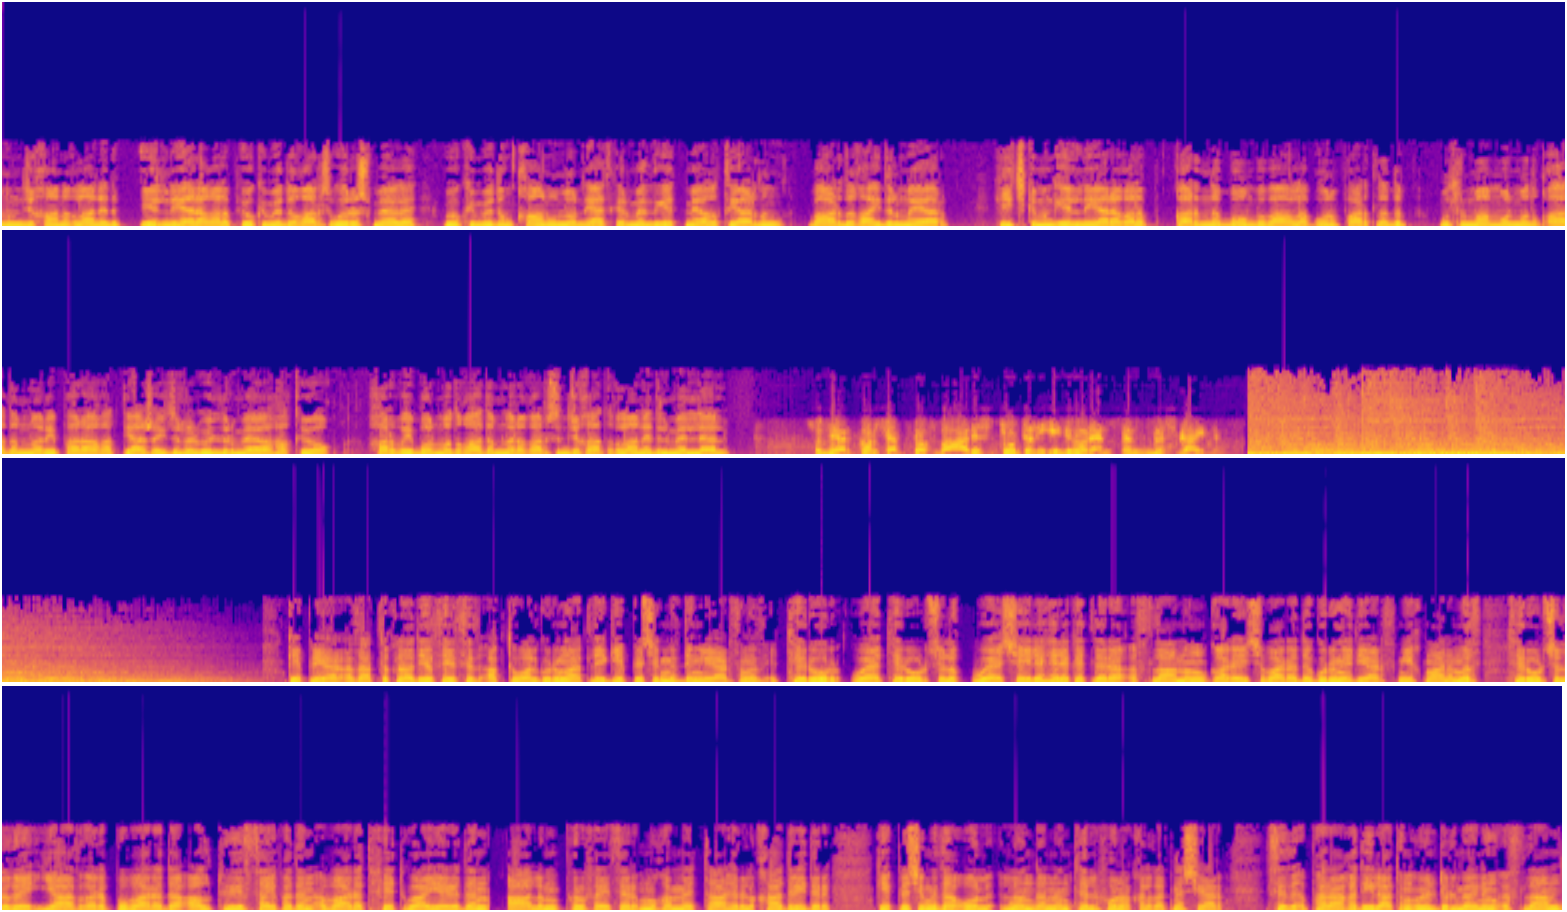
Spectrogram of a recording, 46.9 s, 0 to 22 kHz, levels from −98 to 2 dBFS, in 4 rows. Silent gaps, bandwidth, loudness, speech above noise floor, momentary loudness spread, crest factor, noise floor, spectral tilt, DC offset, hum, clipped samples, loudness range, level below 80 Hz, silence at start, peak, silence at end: none; 8.8 kHz; -12 LUFS; 26 dB; 5 LU; 12 dB; -38 dBFS; -6 dB/octave; under 0.1%; none; under 0.1%; 2 LU; -30 dBFS; 0 s; 0 dBFS; 0 s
